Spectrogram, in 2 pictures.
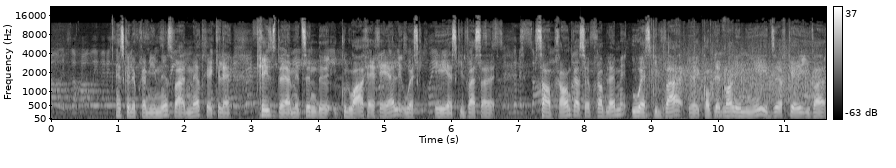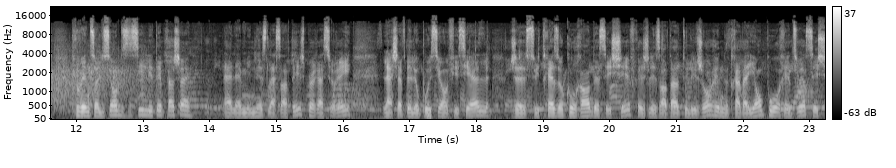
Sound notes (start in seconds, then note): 11.8 applause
